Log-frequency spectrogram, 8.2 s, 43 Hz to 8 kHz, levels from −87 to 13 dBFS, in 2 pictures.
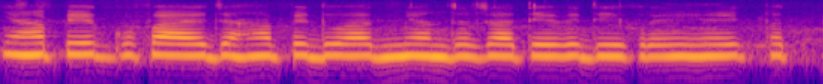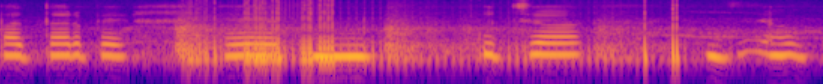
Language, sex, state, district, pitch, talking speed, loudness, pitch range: Hindi, female, Punjab, Fazilka, 255 Hz, 140 wpm, -15 LUFS, 245-260 Hz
